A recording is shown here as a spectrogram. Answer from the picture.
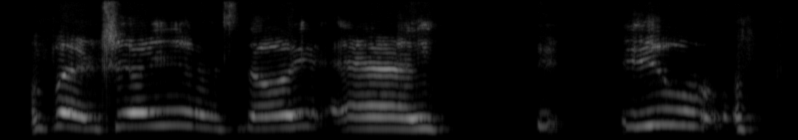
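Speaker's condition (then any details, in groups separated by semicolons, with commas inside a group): Cerebral palsy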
